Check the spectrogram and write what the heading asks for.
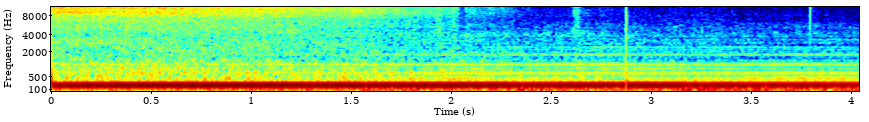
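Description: Conch shell trumpet (Hawaiian pū) blown in a single long, steady note.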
